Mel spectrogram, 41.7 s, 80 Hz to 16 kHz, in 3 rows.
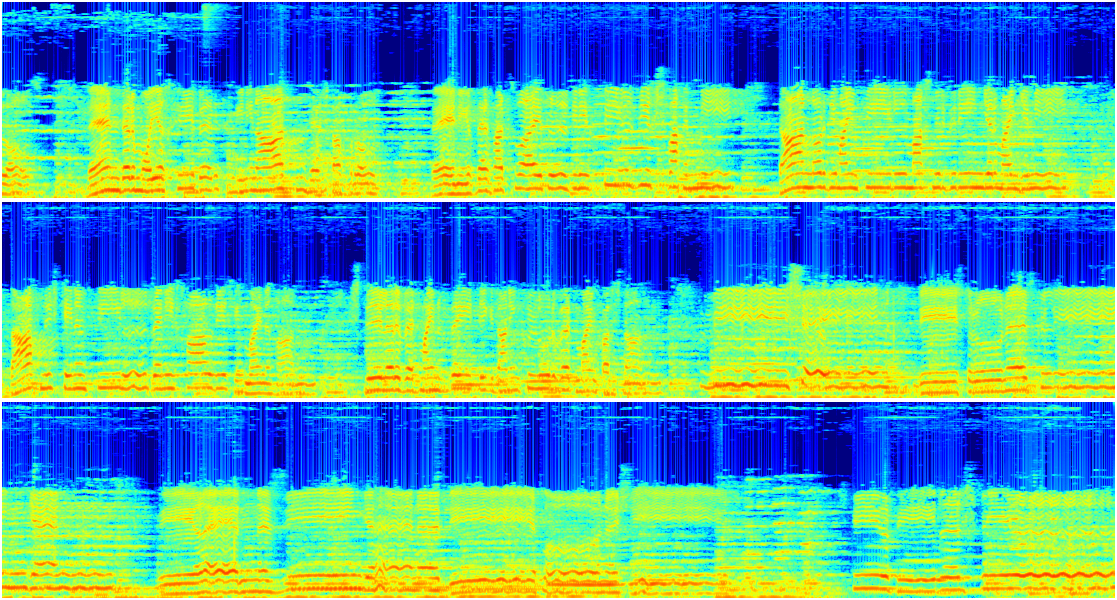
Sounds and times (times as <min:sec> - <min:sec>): Violin, fiddle: 0:00.0 - 0:39.1.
